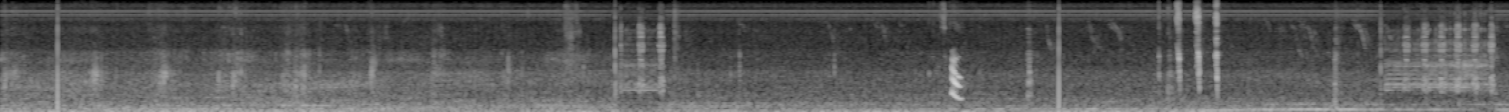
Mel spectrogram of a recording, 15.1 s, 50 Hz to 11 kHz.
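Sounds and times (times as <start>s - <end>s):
puppy whining: 13.8s - 15.0s.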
